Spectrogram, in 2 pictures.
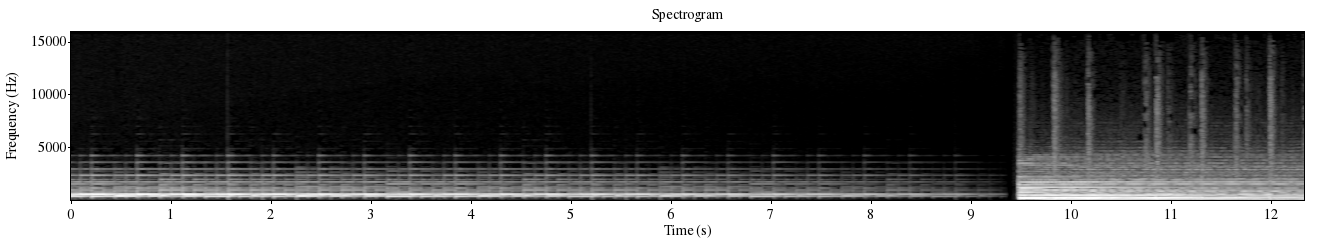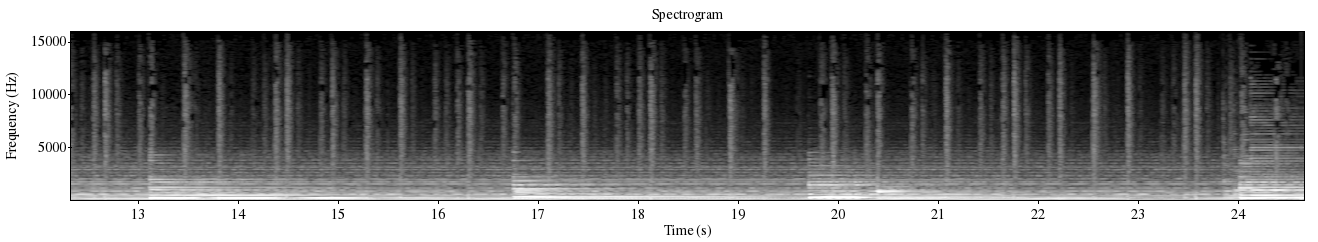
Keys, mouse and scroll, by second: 0.0 click, 2.1 middle click, 3.2 shift+middle click, 4.0 middle click, 4.6 right click, 5.4 ;, 6.1 l, 7.2 click, 9.0 click, 10.5 middle click, 11.3 middle click, 12.8-13.8 scroll down 7, 13.8 middle click, 14.3 shift+middle click, 15.5 click, 16.6 scroll down 4, 17.0 shift+middle click, 17.0 shift+scroll up 1, 17.4 shift+scroll down 2, 17.8 shift+middle click, 18.4 scroll down 1, 18.8 shift+middle click, 19.6 middle click, 20.2 shift+middle click, 21.0-21.4 scroll up 3, 21.4 middle click, 21.9 shift+middle click, 22.7 middle click, 23.1 shift+middle click, 23.5 scroll up 3, 24.3 right click.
